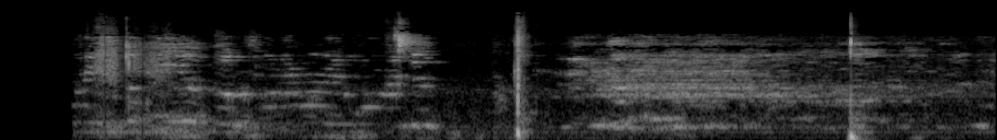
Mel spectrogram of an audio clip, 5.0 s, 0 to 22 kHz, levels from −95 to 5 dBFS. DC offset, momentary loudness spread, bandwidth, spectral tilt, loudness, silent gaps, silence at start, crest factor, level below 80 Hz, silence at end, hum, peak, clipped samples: under 0.1%; 15 LU; 13.5 kHz; -2 dB/octave; -39 LUFS; none; 0.35 s; 32 dB; -58 dBFS; 0 s; none; -10 dBFS; under 0.1%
